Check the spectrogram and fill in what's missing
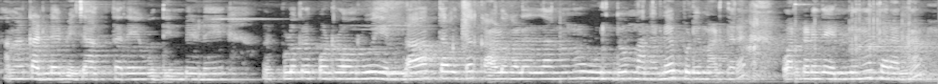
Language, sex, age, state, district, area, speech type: Kannada, female, 30-45, Karnataka, Hassan, urban, spontaneous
